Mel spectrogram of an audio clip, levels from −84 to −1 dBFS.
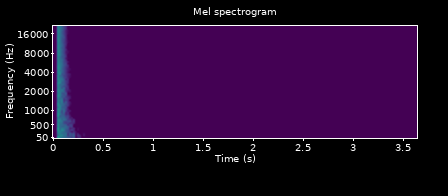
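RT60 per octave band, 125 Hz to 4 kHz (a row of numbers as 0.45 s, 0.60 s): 0.35 s, 0.30 s, 0.30 s, 0.20 s, 0.20 s, 0.20 s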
